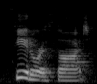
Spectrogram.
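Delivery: usual speaking voice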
